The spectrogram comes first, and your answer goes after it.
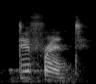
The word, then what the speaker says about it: different: and repeat the words notice that the unstressed vowels are not pronounced every different interesting okay please repeat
